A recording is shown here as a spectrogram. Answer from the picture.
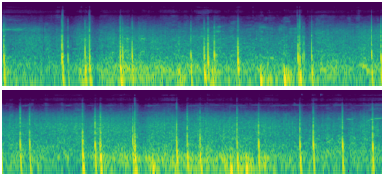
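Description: Fireworks display going off: a rapid, irregular series of sharp bangs and crackles, several a second, as aerial shells burst and rise.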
